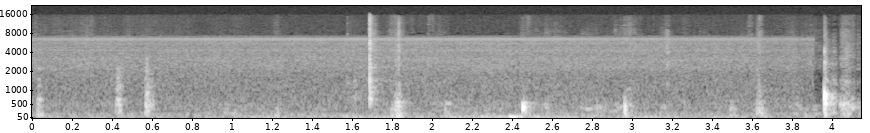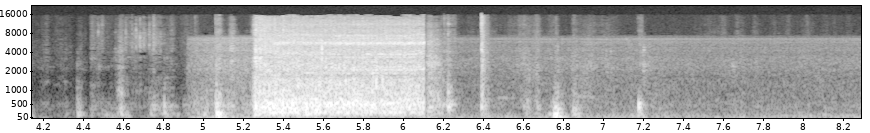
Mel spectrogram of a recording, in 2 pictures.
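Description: Electric mini chopper, its motor head set on a stainless-steel bowl, run in one short burst of about a second, chopping onion, carrots, celery and garlic small. Light clicks and knocks come from handling the bowl and motor head around it.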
